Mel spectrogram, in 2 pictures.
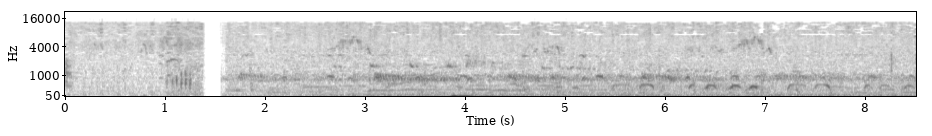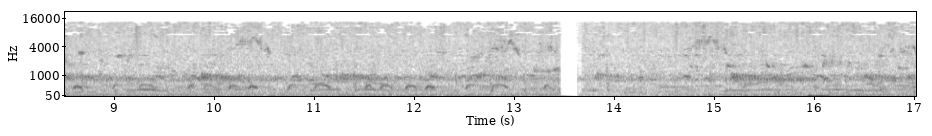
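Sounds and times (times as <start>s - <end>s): bird hooting: 3.0s - 13.4s.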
